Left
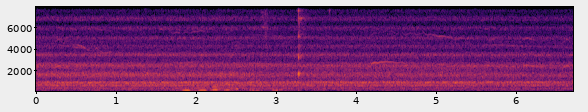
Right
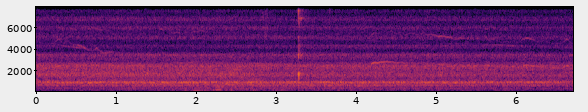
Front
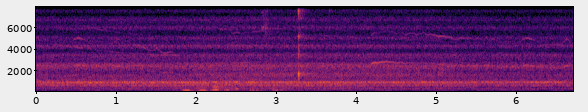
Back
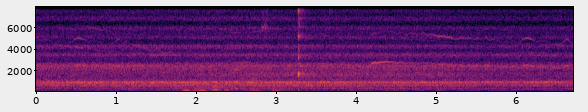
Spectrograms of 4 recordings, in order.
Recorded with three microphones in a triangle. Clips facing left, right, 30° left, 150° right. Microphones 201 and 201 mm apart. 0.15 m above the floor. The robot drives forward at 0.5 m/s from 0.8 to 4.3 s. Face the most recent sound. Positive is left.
turn(degrees=165)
